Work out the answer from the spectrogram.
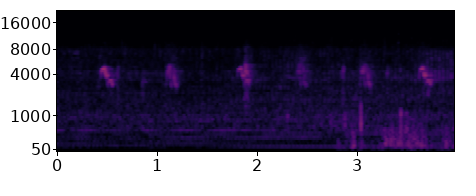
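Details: Virginia rail calling from a drainage creek by an Indiana home: short, harsh, raspy notes repeated roughly every 0.7 seconds, with faint high chirps behind and a low rumbling noise in the last second.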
